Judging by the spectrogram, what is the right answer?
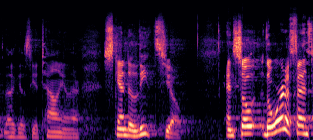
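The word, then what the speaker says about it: σκάνδαλον: with a definition and a pronunciation of a Greek word that I didn't butcher in the first service but it will sound more Italian the more I say it Scandal scandalo see little Lio right that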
